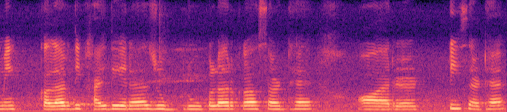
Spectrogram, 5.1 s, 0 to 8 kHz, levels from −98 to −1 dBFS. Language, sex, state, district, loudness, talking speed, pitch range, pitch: Hindi, female, Chhattisgarh, Raipur, -16 LUFS, 180 wpm, 230-245 Hz, 240 Hz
